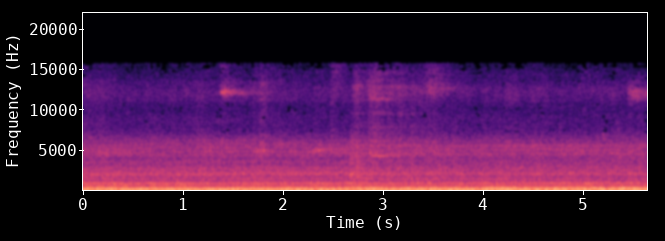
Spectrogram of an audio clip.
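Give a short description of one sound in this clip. A tractor engine idles with a low chug.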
